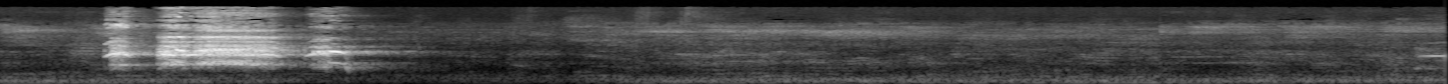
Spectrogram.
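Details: Seven-month-old red junglefowl rooster kept as a decoy bird, described as crowing often, in Bình Phước, Vietnam; one loud, harsh, clipped crow lasting about a second, then quiet rustling and faint distant background sounds.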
